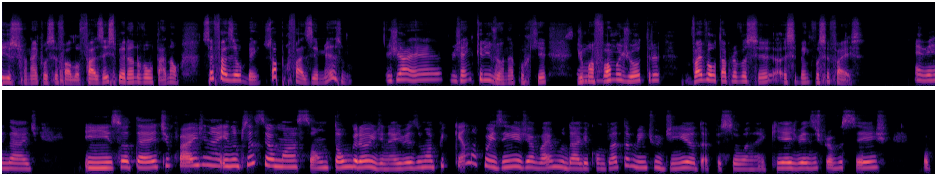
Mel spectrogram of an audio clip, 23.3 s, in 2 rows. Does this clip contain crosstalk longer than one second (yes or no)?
no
